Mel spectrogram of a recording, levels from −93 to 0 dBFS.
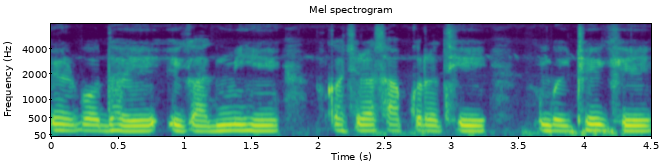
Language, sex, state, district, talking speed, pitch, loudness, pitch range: Chhattisgarhi, male, Chhattisgarh, Bilaspur, 160 wpm, 150 Hz, -13 LUFS, 145-155 Hz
